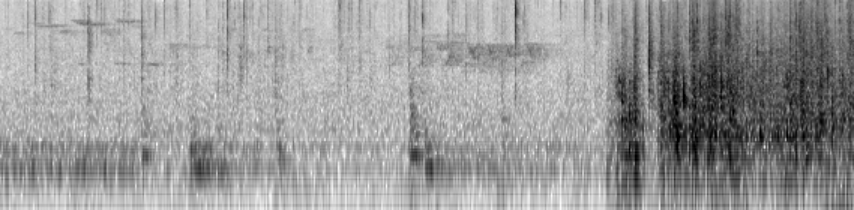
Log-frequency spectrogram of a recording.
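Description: A bird cooing three times at low level, each call about a second long. From about six seconds in, a much louder crackling hiss takes over.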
